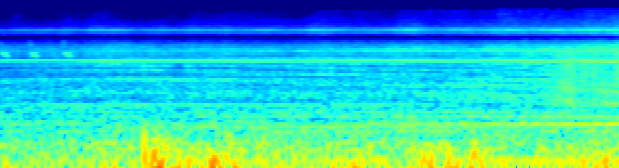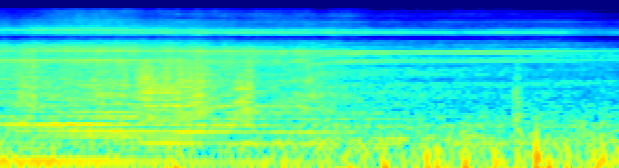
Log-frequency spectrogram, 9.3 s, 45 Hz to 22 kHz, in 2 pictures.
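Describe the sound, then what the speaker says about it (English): A Trex 550e V2 radio-controlled model helicopter's whirring rotor and high electric motor whine hover nearby, steady with slight pitch shifts, no speech over it. "Sounds like a fucking real helicopter, dude."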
